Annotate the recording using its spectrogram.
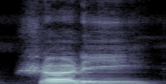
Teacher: সা তালবস সা তালুতে লাগবে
